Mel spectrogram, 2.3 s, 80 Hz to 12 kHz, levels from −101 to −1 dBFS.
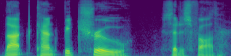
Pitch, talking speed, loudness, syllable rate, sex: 90 Hz, 180 wpm, -22 LUFS, 4.2 syllables/s, male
